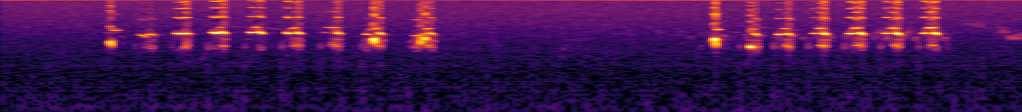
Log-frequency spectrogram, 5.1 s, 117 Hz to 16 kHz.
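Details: At an osprey nest at Loch Garten, Scotland, in 2013, while a returning osprey is defended against, an osprey gives two quick bursts of about ten sharp, high whistled notes each, with a short quiet gap between.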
